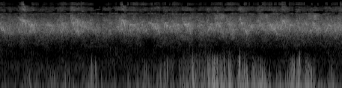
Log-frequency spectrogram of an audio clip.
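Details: Flock of sparrows on the way to roost for the night in Bodoland, giving a busy unbroken mass of thin high chirps from many birds at once, with low rumbling noise underneath.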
